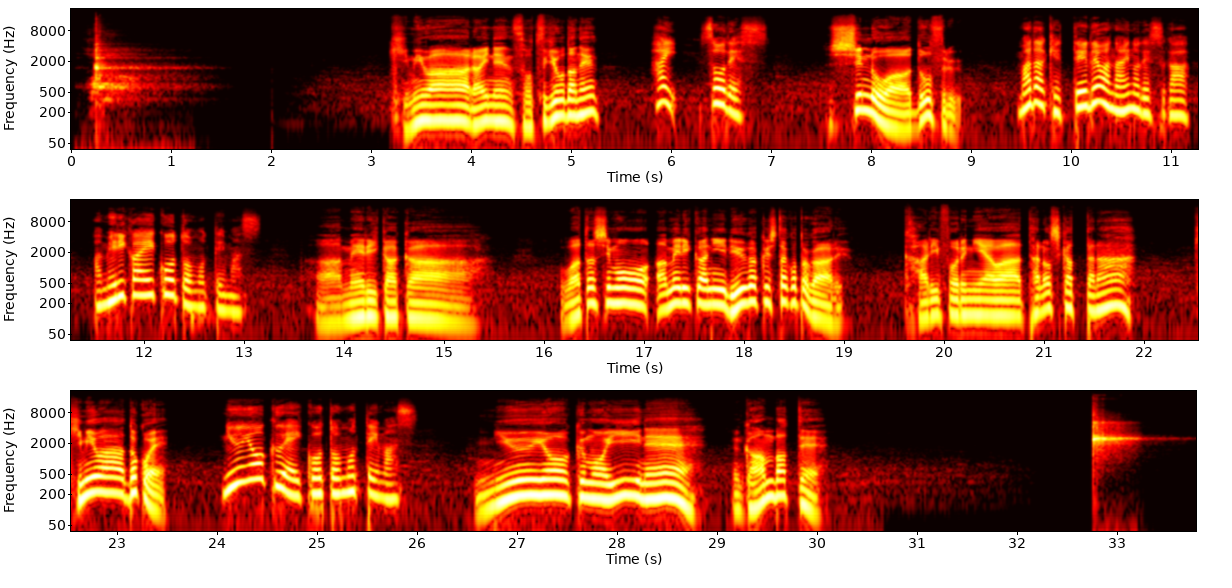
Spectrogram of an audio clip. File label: dialog; JapanesePod101; Beginner Season 1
